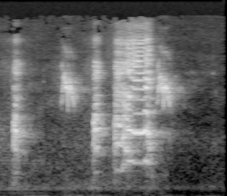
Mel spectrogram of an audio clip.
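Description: Chicken clucking in a quick run of short clucks, then a longer drawn-out call a little after a second in. It is an added sound effect, clean and without background.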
